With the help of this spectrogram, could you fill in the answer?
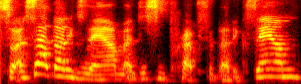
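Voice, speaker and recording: Somewhat breathy and at a fairly quick pace, a woman with an American accent speaks with very wide pitch swings in a dry, close sound with no echo. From United States. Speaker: high-scoring exam candidate giving tips. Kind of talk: webinar talk with Q&A. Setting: online webinar. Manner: casual, many fillers.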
